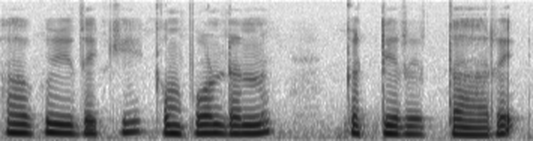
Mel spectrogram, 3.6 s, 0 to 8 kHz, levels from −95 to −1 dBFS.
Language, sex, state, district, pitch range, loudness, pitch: Kannada, female, Karnataka, Koppal, 165-190 Hz, -15 LUFS, 180 Hz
